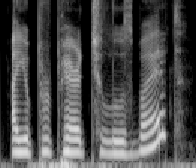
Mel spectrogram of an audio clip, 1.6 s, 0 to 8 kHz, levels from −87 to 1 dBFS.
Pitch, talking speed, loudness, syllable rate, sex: 210 Hz, 255 wpm, -18 LUFS, 7.4 syllables/s, female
